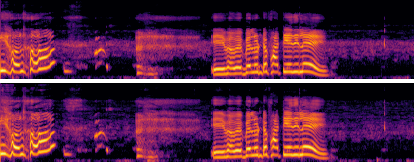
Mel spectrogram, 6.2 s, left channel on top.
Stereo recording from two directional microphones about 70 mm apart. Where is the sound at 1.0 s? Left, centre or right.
Right.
